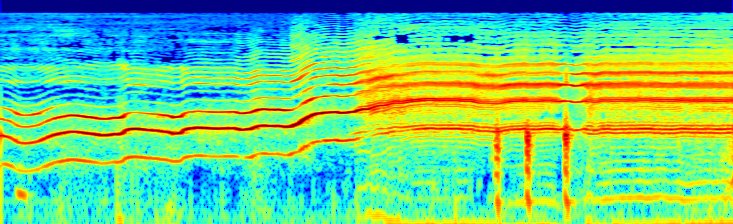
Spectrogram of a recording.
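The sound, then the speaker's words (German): A screaming alarm clock: a loud, shrill, voice-like wail that wavers, climbs in pitch, then holds a harsh sustained scream broken by a few brief clicks, with no talking. “Schreiende Wecker”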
